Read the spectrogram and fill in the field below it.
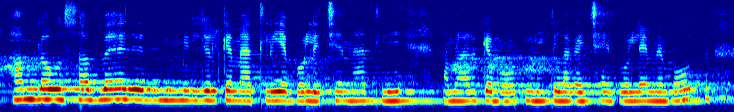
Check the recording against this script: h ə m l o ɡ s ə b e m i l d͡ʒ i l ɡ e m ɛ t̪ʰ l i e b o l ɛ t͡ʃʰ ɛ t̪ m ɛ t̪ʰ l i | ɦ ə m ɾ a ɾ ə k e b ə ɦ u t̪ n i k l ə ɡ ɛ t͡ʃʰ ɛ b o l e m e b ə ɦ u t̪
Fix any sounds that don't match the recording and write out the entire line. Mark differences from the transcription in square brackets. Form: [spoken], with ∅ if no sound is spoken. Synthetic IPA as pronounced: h ə m l o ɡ s ə b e m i l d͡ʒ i l [k] e m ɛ t̪ʰ l i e b o l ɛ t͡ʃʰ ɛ [∅] m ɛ t̪ʰ l i | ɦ ə m ɾ a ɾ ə k e b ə ɦ u t̪ n i k l ə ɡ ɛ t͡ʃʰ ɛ b o l e m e b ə ɦ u t̪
